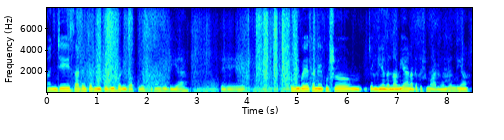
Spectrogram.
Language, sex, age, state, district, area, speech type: Dogri, female, 30-45, Jammu and Kashmir, Samba, urban, spontaneous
